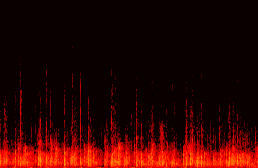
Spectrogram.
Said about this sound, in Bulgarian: Да, да, може да ръкопляскате за това.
